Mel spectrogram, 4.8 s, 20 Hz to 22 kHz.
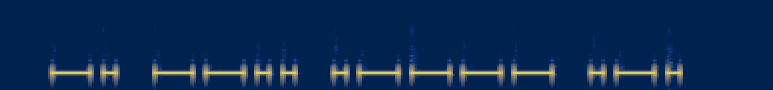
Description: Morse code, heard as a keyed tone, about 16 wpm, 700 Hz. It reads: NZ1R
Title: USA Call Signs - 4 Characters - Repeated 3x - 15wpm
